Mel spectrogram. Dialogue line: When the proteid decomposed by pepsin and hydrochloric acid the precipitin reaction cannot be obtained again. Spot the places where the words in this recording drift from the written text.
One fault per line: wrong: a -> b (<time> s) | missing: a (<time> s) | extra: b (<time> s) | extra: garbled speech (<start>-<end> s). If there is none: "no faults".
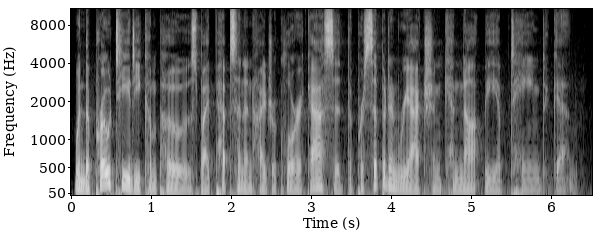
no faults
